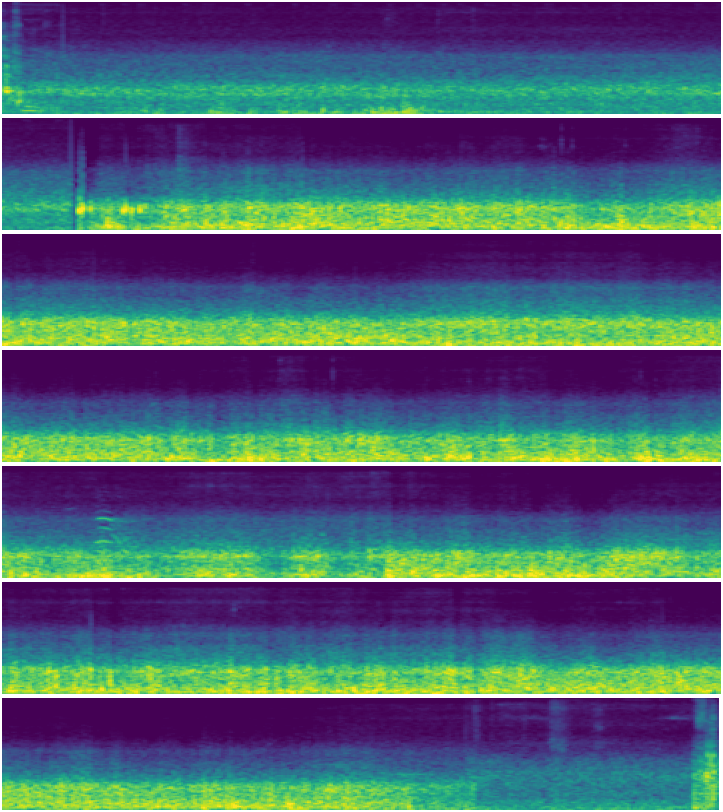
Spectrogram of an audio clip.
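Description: Loud rumble and wind buffeting on a helmet-mounted action camera's microphone while a mountain bike is ridden, on a pump track for most of it. It is quieter at first and gets much louder about five seconds in.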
